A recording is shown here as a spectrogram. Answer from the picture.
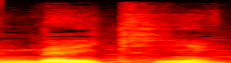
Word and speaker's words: Nike: business party man like la plupart des gens prononce mike mais il faut prononcer micky car c'est en hommage au dieu grec de la victoire puis au grand just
